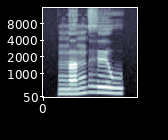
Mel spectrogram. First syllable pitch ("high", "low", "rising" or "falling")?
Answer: rising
